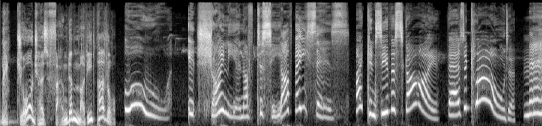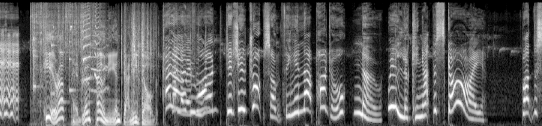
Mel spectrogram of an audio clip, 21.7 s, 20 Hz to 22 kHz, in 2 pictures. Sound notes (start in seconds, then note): 0.2 snorts; 11.0 bleats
